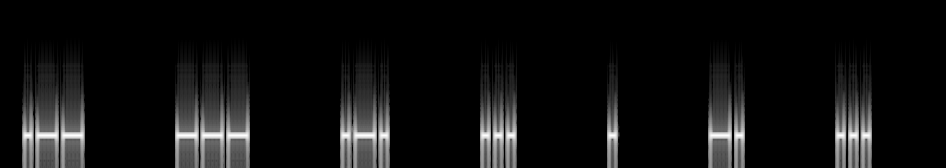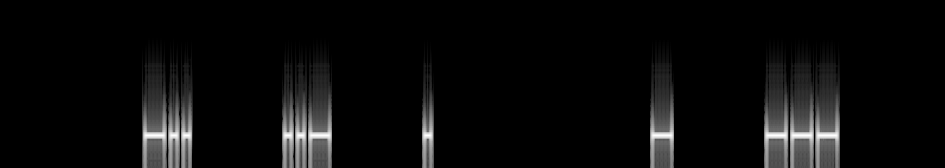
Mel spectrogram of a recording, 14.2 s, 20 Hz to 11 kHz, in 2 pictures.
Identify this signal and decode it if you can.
Morse code, heard as a keyed tone, about 25 wpm, spaced as for 10 wpm, 550 Hz. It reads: WORSENS DUE TO
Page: news headlines in morse code at 10 wpm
